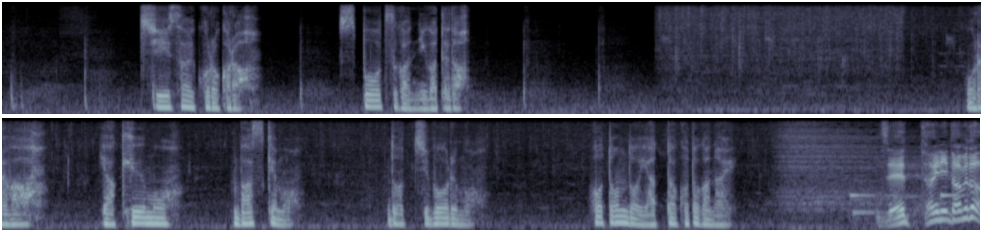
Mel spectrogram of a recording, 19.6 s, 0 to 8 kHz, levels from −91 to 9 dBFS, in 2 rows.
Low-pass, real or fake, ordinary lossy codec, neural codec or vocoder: 7.2 kHz; real; none; none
